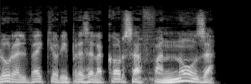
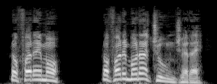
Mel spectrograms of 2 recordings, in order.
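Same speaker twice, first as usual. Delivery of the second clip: put-on high, urging child's voice; insistent boy; 7 semitones higher than usual. A narrator's reading. Boy urges the servant to chase the thief, insistent. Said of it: "insisté Basile".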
